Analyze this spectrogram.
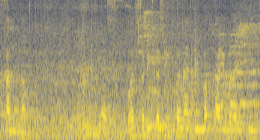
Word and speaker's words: Callao: kind of bird the off but the correct pronunciation it's kallaw once kasing pan magkahiwalay c then l o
